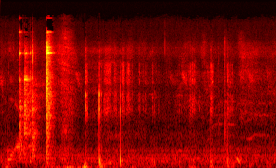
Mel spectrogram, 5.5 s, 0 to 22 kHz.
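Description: Screwdriver and small metal parts clinking and tapping against a Honda Magna 750 carburetor bank and the wooden table as the choke rail is unscrewed. A few sharp, ringing clinks come in the first two and a half seconds, then lighter taps.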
